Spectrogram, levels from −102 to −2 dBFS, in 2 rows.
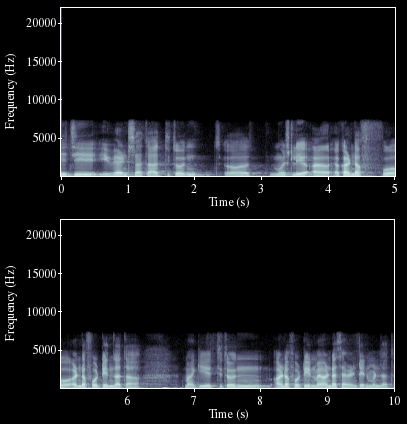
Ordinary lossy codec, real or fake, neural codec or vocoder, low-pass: none; real; none; 7.2 kHz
